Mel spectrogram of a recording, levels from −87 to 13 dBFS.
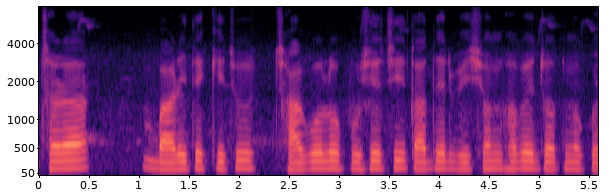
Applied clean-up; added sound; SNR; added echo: none; none; none; none.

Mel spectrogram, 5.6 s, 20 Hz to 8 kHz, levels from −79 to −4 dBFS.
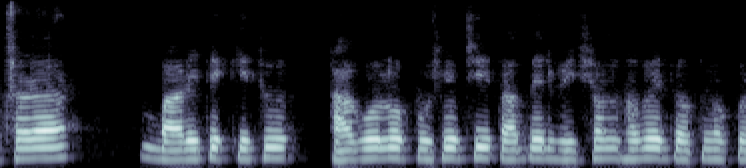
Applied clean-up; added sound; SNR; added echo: neural mask model DeepFilterNet 3.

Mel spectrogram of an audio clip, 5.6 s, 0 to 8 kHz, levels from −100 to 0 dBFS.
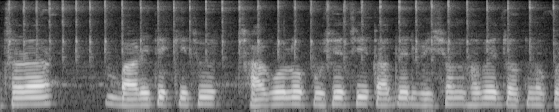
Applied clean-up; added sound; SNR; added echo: none; Mechanisms / Bicycle; 17 dB; reverberation time 0.2 s.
